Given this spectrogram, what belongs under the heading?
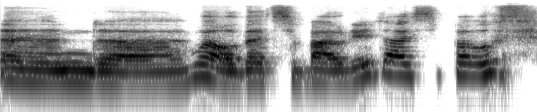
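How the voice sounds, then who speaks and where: On a very clean recording with a silent background, a woman can be heard. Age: 60s. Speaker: library cultural programmer. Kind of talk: casual interview chat.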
